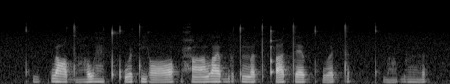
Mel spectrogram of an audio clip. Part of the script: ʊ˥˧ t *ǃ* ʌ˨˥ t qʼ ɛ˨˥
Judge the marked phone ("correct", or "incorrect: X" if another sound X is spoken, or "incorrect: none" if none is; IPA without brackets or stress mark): incorrect: ŋ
